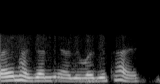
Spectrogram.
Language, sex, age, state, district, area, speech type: Gujarati, male, 18-30, Gujarat, Anand, rural, conversation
